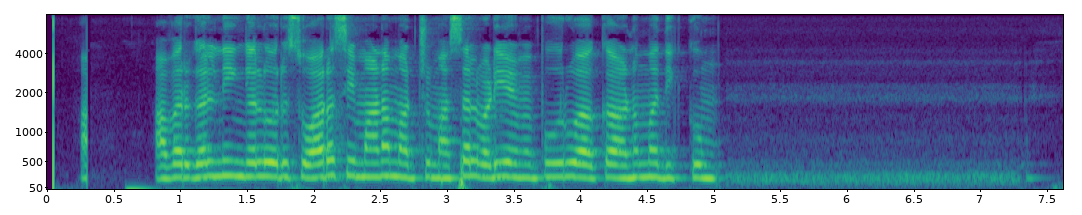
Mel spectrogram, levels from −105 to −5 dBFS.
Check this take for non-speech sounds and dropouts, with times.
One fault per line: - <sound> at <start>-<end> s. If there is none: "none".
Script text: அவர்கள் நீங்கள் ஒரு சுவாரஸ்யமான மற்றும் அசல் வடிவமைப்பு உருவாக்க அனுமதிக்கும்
none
